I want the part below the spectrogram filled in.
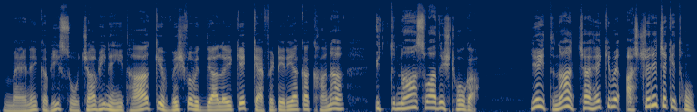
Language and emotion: Hindi, surprised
